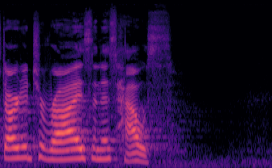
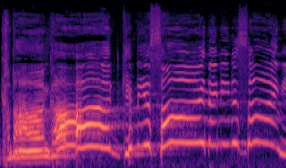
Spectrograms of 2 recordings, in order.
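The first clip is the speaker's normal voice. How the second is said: frantic pleading; 13 semitones higher, 9 dB louder than usual. Retold or imitated. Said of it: "And he's like".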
